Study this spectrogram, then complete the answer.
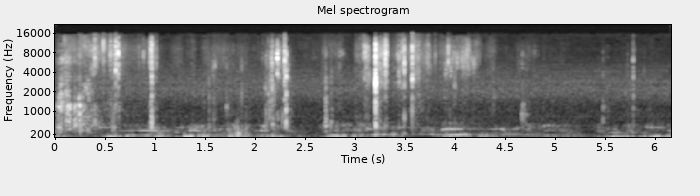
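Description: A blade scrapes and clicks against a plastic case.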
